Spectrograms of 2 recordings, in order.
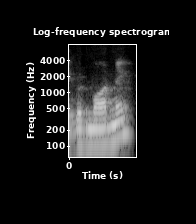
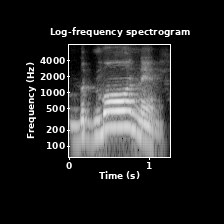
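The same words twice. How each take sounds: First: गुड मॉर्निंग said carefully, d and r clearly sounded; a measured, schooled "good morning" for गुड मॉर्निंग; educated local pronunciation. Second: गुड मॉर्निंग merged in a native English accent, long drawn "mo-o", d swallowed; native-accent गुड मॉर्निंग with a stretched, rising-falling middle. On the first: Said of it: "पढ़े लिखे होने का सबूत देंगे". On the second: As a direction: imitate native English, run गुड मॉर्निंग together as "gu'mooornin". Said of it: "लेकिन गोरे को अगर आप सुने". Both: Shown as a demonstration.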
